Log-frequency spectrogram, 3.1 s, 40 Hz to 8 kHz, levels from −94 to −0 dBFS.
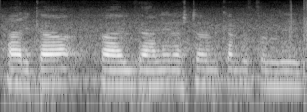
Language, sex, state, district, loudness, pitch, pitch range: Telugu, male, Andhra Pradesh, Krishna, -16 LUFS, 150 Hz, 150-155 Hz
